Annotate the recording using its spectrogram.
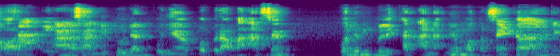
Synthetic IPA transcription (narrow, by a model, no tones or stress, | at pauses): oɾaasaːt̪̚it̪udanpuɲabəbəɾapaʔasɛt̪̚ | kɔdaməbəlikananak̚ɲamot̪ɔrsɛk̪ə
